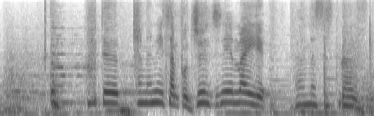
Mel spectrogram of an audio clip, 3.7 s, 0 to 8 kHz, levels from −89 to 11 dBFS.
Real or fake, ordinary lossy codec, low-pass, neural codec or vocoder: fake; none; none; codec, 16 kHz, 0.5 kbps, X-Codec, HuBERT features, trained on balanced general audio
